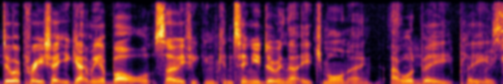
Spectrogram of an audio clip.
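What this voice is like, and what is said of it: Calming English accent. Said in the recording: “how are we feeling about ... accent? ... I'm a big fan of it. It's very calming. ... that's the only English accent I know.”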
